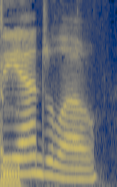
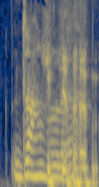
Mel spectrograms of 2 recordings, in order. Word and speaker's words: D'Angelo: D'Angelo. – His name's not Dan and last name Jello. – Sorry, I was doing the French pronunciation. – D'Angelo.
